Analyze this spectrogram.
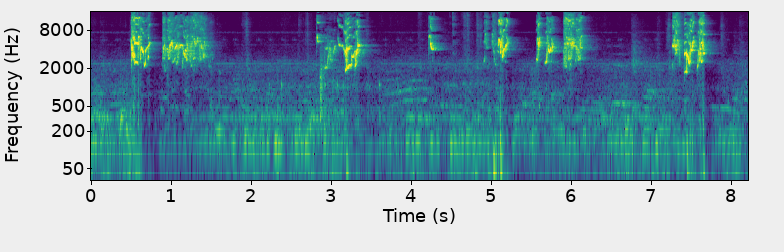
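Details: A pet pastel gray lovebird chirps in the morning: repeated short harsh chirping bursts roughly every second, over a faint steady background hum.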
